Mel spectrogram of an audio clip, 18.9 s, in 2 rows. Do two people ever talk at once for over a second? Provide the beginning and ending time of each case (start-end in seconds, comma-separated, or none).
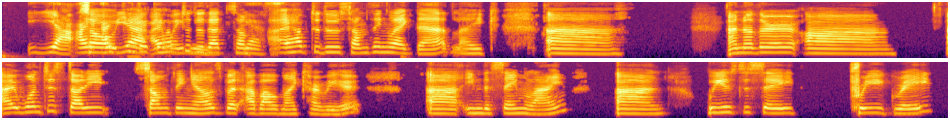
0.8-2.8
